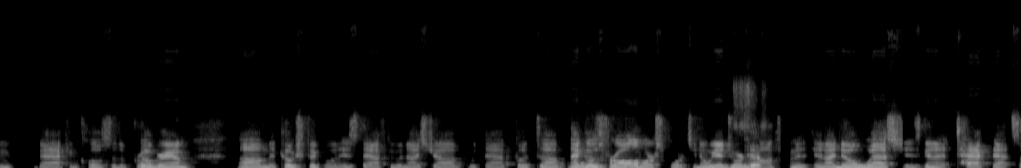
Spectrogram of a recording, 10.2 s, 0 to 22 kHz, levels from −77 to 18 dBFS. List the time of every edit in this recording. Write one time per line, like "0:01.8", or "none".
0:02.7
0:07.9
0:09.0

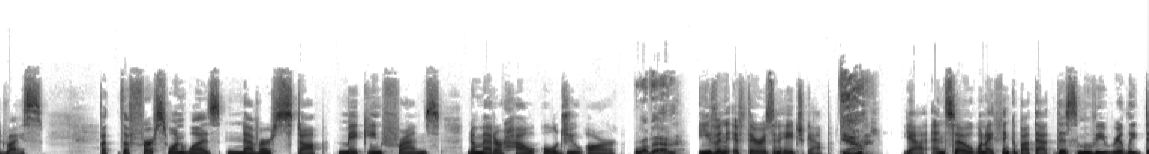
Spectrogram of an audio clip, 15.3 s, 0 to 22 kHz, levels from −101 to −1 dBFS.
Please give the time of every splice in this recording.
none

